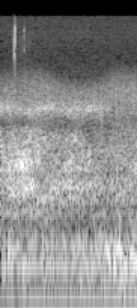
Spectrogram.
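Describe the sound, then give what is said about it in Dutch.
A steady, broad roar of low-flying fighter jets skimming over a hijacked train, large flames trailing behind the jets, the engine noise filling the whole short stretch with a constant rushing rumble and no talking. “Het is een eh, angstaanjagend gezicht hoe de straaljagers over de trein heen scheren.”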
